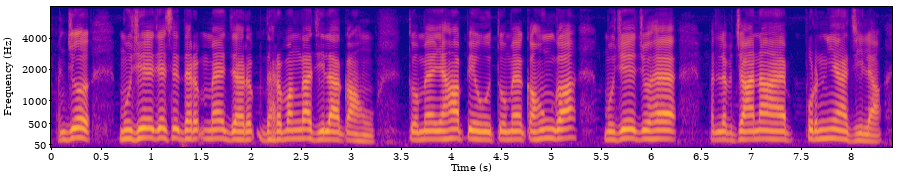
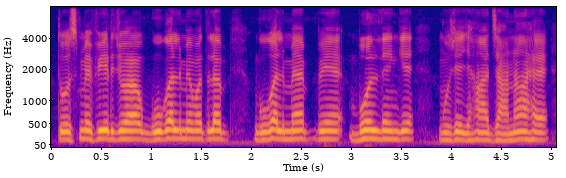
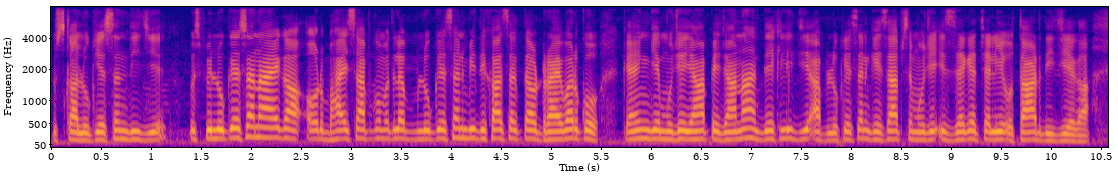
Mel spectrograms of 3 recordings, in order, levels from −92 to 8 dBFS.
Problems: none marked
